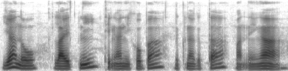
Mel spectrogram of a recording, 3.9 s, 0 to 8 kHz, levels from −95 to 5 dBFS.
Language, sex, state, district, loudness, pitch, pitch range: Garo, male, Meghalaya, South Garo Hills, -21 LUFS, 115 Hz, 110-150 Hz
